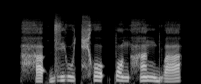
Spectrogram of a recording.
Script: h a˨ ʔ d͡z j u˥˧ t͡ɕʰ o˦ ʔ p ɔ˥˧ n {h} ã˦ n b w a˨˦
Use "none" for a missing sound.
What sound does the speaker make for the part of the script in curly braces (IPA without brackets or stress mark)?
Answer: h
